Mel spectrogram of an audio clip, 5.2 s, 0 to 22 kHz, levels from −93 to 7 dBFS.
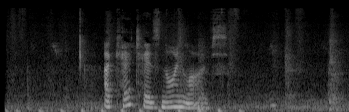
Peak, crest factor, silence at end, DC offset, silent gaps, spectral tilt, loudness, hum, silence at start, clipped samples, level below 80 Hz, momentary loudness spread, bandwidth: -18 dBFS; 22 dB; 0 s; under 0.1%; none; -5.5 dB/octave; -38 LUFS; none; 0.1 s; under 0.1%; -52 dBFS; 20 LU; 16 kHz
